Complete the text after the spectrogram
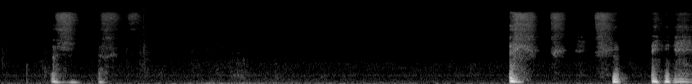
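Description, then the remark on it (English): A cat hacking up a hairball: a few quick, harsh retching bursts, a quiet pause, then a louder run of gagging heaves. “oh, the cat's coughing up a hairball.”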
